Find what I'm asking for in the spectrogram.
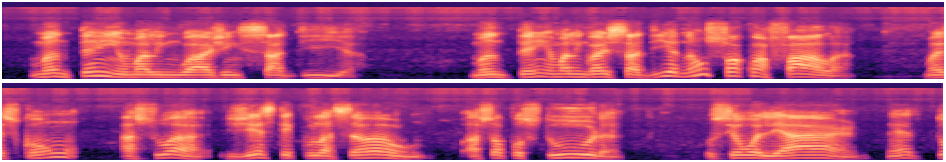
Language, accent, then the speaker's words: Portuguese; Brazil; eu digo aqui que você se expressar corretamente no português, no caso nosso aqui, que somos brasileiros, né?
